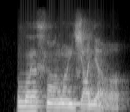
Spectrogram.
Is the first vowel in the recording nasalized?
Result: no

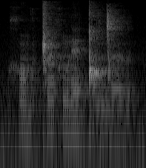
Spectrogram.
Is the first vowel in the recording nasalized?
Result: yes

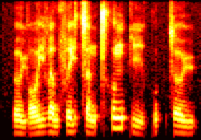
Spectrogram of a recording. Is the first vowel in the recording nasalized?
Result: no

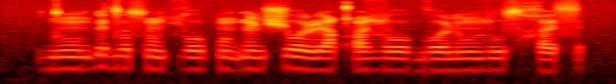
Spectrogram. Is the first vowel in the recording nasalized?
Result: yes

